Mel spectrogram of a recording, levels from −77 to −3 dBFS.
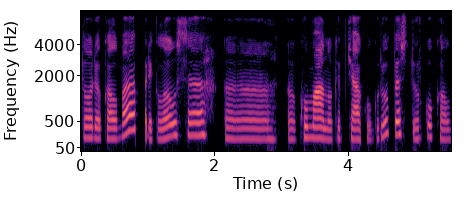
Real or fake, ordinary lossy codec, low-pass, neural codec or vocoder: real; Opus, 24 kbps; 7.2 kHz; none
